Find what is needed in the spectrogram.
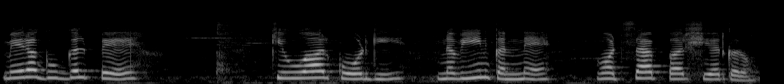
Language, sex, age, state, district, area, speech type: Dogri, female, 30-45, Jammu and Kashmir, Reasi, rural, read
